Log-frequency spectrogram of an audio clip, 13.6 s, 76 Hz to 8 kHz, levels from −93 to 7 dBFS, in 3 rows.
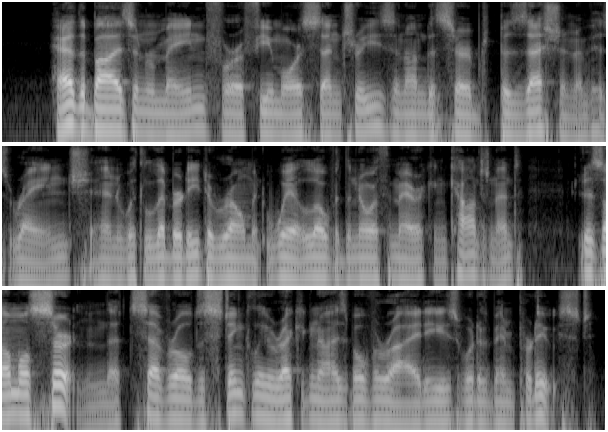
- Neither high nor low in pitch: No, low, 100 Hz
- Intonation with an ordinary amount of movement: No, narrow, 2.3 semitones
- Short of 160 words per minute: No, average, 175 wpm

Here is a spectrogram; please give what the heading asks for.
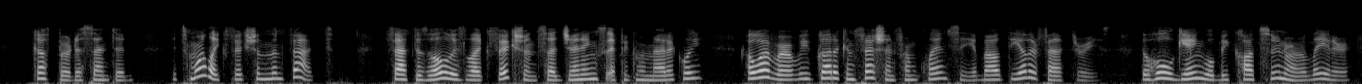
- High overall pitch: Yes, high, 225 Hz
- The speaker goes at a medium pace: Yes, average, 160 wpm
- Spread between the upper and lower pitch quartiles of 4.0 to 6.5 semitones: Yes, average, 4.3 semitones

